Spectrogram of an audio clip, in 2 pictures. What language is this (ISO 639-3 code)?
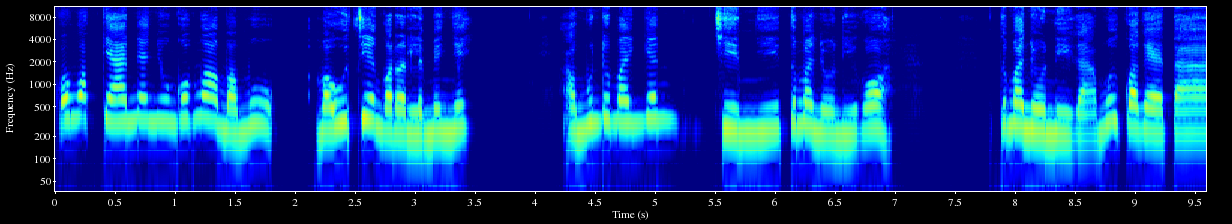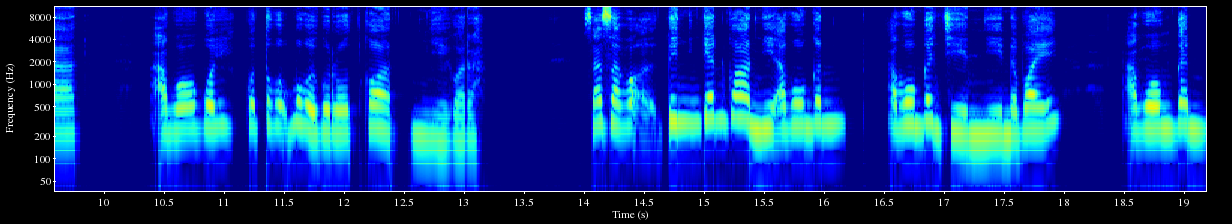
eyo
